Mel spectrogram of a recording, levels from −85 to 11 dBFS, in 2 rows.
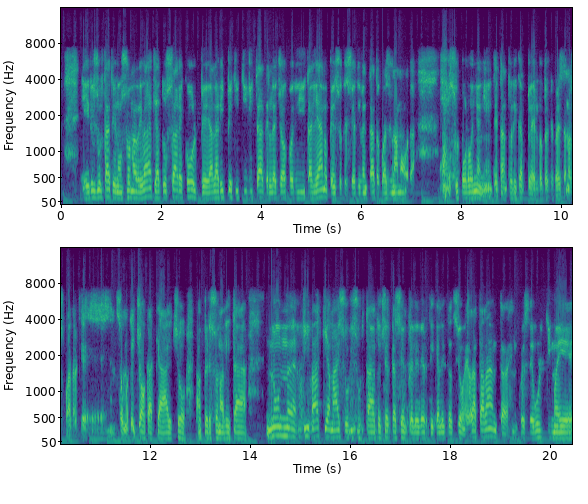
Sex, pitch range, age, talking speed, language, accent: male, 115-140 Hz, 50-69, 155 wpm, Italian, native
